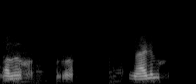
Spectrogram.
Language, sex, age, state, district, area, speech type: Malayalam, male, 45-60, Kerala, Kottayam, rural, conversation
